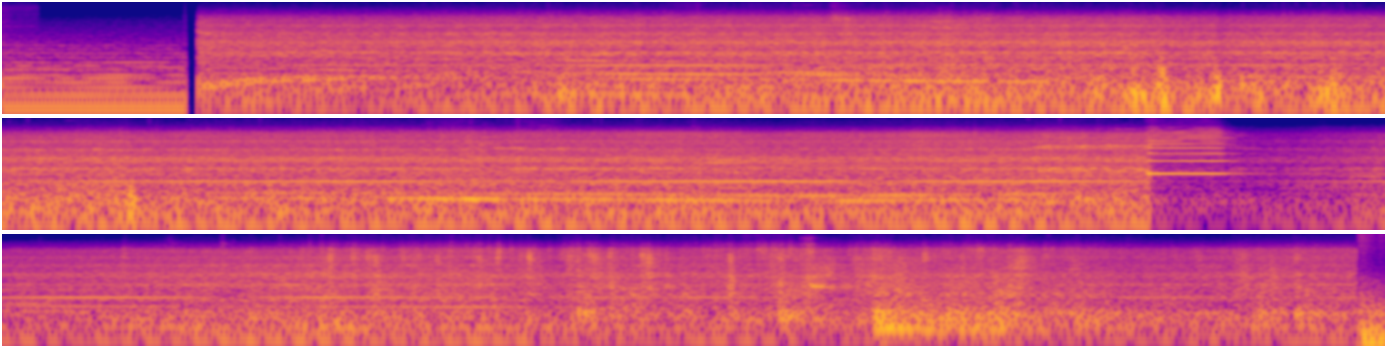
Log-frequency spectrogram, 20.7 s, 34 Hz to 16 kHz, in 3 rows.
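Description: Heavy mining machinery at work as an electric rope shovel loads rock into a large haul truck: a loud, steady mechanical din with a held hum, scattered knocks, and a short horn-like tone about 13 seconds in.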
